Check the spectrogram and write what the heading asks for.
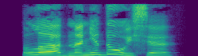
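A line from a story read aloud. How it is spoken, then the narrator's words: Chuckle. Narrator (Russian): хохотнул он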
